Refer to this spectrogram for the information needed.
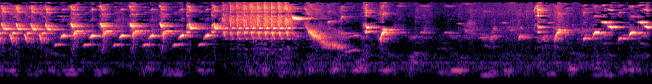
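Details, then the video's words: Goldfinch hybrid schooled in clean song: choppy high twitters leading into a dense buzzy trill, then a slurred descending note and scattered chirps. "mixto de jilguero educado a cante limpio"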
